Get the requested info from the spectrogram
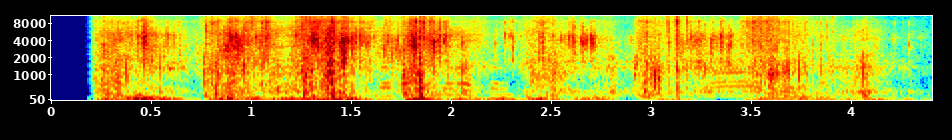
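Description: Footsteps on dry, stony scrubland ground, uneven and irregular, with a faint voice in the background.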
